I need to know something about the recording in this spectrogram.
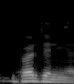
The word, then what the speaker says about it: Virginia: Virginia, right? Virginia. Virginia. Virginia, Stress on V.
